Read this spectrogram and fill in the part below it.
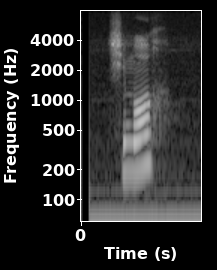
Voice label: tzutujil; amarrar

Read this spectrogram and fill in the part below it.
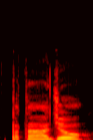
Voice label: "patañ ajo", apatani

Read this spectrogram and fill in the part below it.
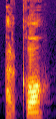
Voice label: "arkó", Apatani

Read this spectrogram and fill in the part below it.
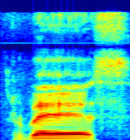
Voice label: "rbez", waits for, San Lucas Quiavini

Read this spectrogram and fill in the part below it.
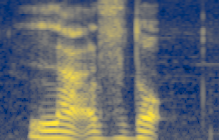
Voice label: "heart", tlacochahuaya

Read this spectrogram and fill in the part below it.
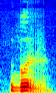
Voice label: "bur" Biak

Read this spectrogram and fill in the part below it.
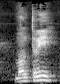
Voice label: minister, Gta, Dialect: Hill; montri

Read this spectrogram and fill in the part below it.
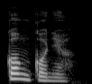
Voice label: "koq kozañ", Apatani

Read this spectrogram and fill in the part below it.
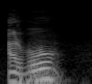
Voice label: "arbú", Apatani

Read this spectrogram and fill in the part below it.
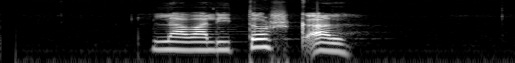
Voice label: ixil; cincuenta

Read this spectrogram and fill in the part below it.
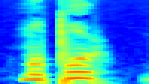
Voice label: "mwpur", apatani

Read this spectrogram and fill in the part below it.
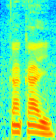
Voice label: "kakai", Yawa; unat

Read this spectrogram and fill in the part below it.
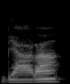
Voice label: "byaarañ", Apatani

